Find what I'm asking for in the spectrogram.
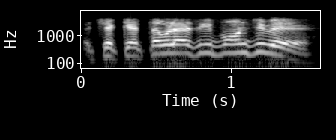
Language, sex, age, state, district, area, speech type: Odia, male, 30-45, Odisha, Bhadrak, rural, conversation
